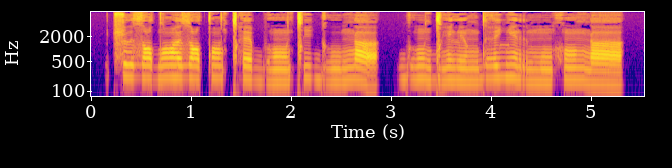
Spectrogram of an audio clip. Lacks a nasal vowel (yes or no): no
